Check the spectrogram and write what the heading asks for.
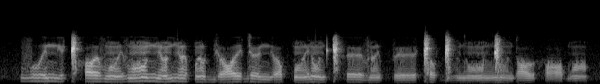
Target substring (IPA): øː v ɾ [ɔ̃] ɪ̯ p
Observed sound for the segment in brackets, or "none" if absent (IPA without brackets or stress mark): ə̃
